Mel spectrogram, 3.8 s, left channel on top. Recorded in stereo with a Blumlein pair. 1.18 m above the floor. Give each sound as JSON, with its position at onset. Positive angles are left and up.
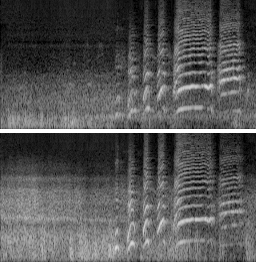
{"t": 1.7, "sound": "laughter", "azimuth_deg": -45, "distance_m": 1.3}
